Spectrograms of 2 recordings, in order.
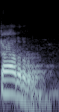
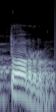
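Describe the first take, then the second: First: The vowel sounds open, like 'a'. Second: The vowel sounds rounded, like 'o'. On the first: The speaker calls it right. "mais tar" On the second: The speaker calls it wrong. "Pas tor"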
